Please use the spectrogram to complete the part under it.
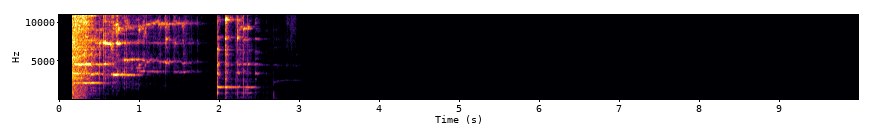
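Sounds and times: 
huge amount of glass breaking: 0:00.2 - 0:02.7.

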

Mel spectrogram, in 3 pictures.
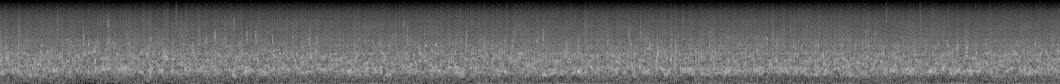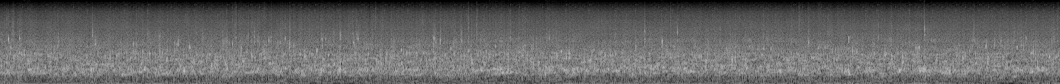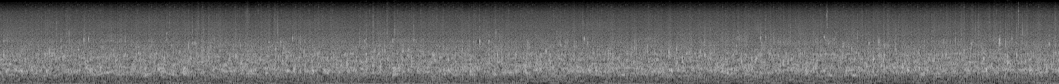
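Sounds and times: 
water flowing in river stream: 0:00.0 - 0:31.7.

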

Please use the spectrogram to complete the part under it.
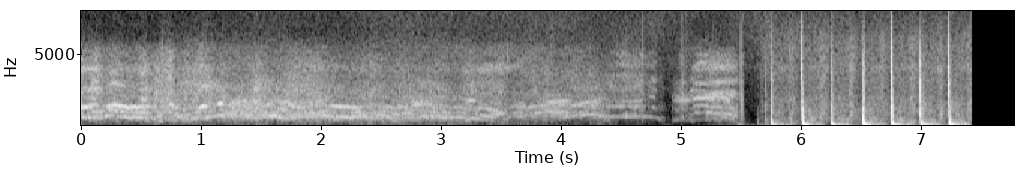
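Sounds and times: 
chaotic village chase music: 0:05.6 - 0:07.4.

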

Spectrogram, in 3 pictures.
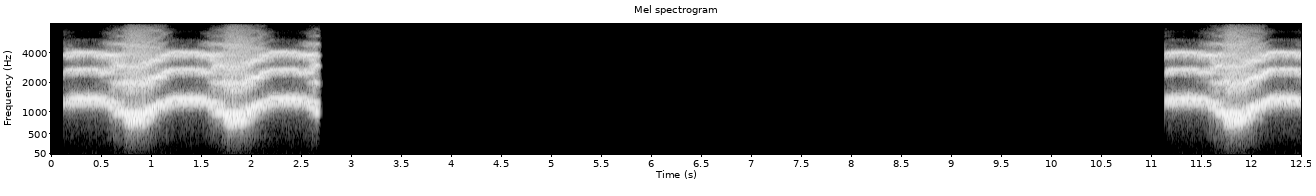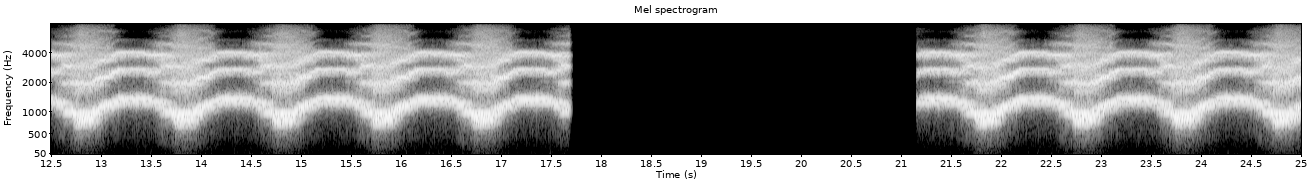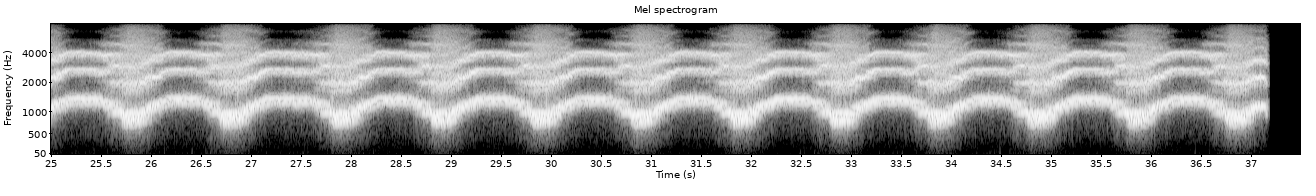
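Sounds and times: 
discordant emergency alert system tone: 0:00.1 - 0:02.7, 0:11.2 - 0:17.7, 0:21.2 - 0:37.2.

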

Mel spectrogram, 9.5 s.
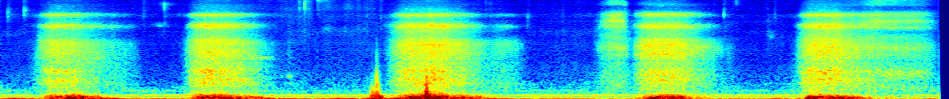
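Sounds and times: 
farmer gasping and panting in fear: 0:00.4 - 0:01.3, 0:01.9 - 0:02.8, 0:03.8 - 0:05.3, 0:06.0 - 0:07.3, 0:08.0 - 0:09.4.

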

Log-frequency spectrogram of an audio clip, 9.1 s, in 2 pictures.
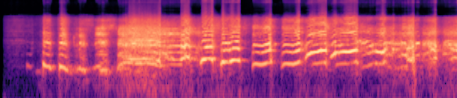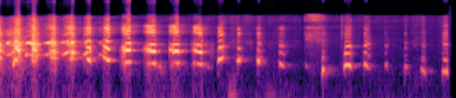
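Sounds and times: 
laughter: 0:00.4 - 0:09.1
late night show audience reacting: 0:00.9 - 0:06.3.

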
